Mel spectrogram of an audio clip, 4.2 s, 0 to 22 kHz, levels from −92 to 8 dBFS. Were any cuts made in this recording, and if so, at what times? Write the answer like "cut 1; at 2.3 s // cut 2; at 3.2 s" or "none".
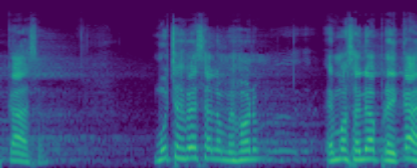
cut 1; at 3.1 s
